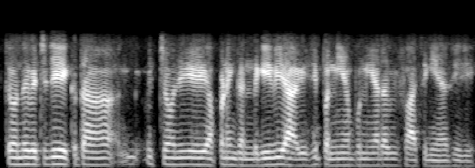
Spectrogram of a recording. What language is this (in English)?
Punjabi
